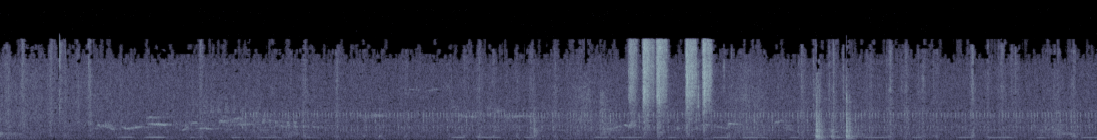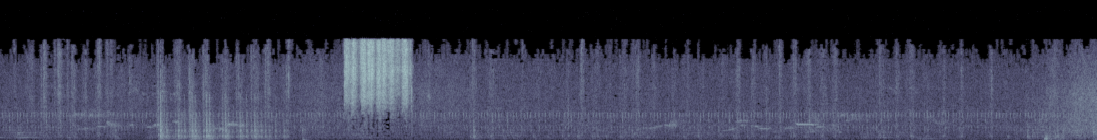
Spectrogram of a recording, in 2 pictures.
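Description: Quiet room with a few short scratchy bursts of a stiff bristle brush scrubbing oil paint onto an MDF board; the longest lasts about two seconds, a little past the middle.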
